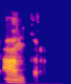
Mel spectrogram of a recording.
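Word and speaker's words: Anchor: Пан Кушнір і пан Ідолов кажуть, що Анкор не так уж взагалі погано, а скоріше Анкор, правильно читається.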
